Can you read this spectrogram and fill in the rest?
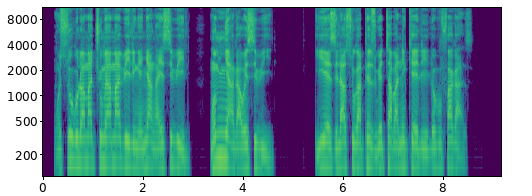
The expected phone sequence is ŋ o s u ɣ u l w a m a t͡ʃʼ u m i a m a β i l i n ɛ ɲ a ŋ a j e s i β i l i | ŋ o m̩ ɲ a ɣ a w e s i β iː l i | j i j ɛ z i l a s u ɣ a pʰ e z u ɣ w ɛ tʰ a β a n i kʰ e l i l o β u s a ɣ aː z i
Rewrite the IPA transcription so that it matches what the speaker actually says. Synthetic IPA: ŋ o s u ɣ u l w a m a t͡ʃʼ u m i a m a β i l i ŋ ɛ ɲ a ŋ a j e s i β i l i | ŋ o m̩ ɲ a ɣ a w e s i β iː l i | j i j ɛ z i l a s u ɣ a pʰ e z u ɣ w ɛ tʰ a β a n i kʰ e l i l o β u f a ɣ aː z i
